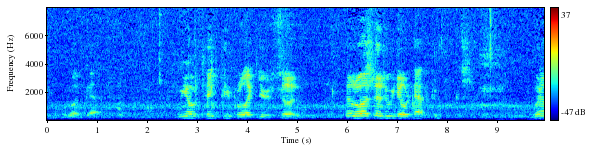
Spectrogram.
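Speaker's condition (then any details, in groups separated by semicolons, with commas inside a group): Cerebral palsy; from birth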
